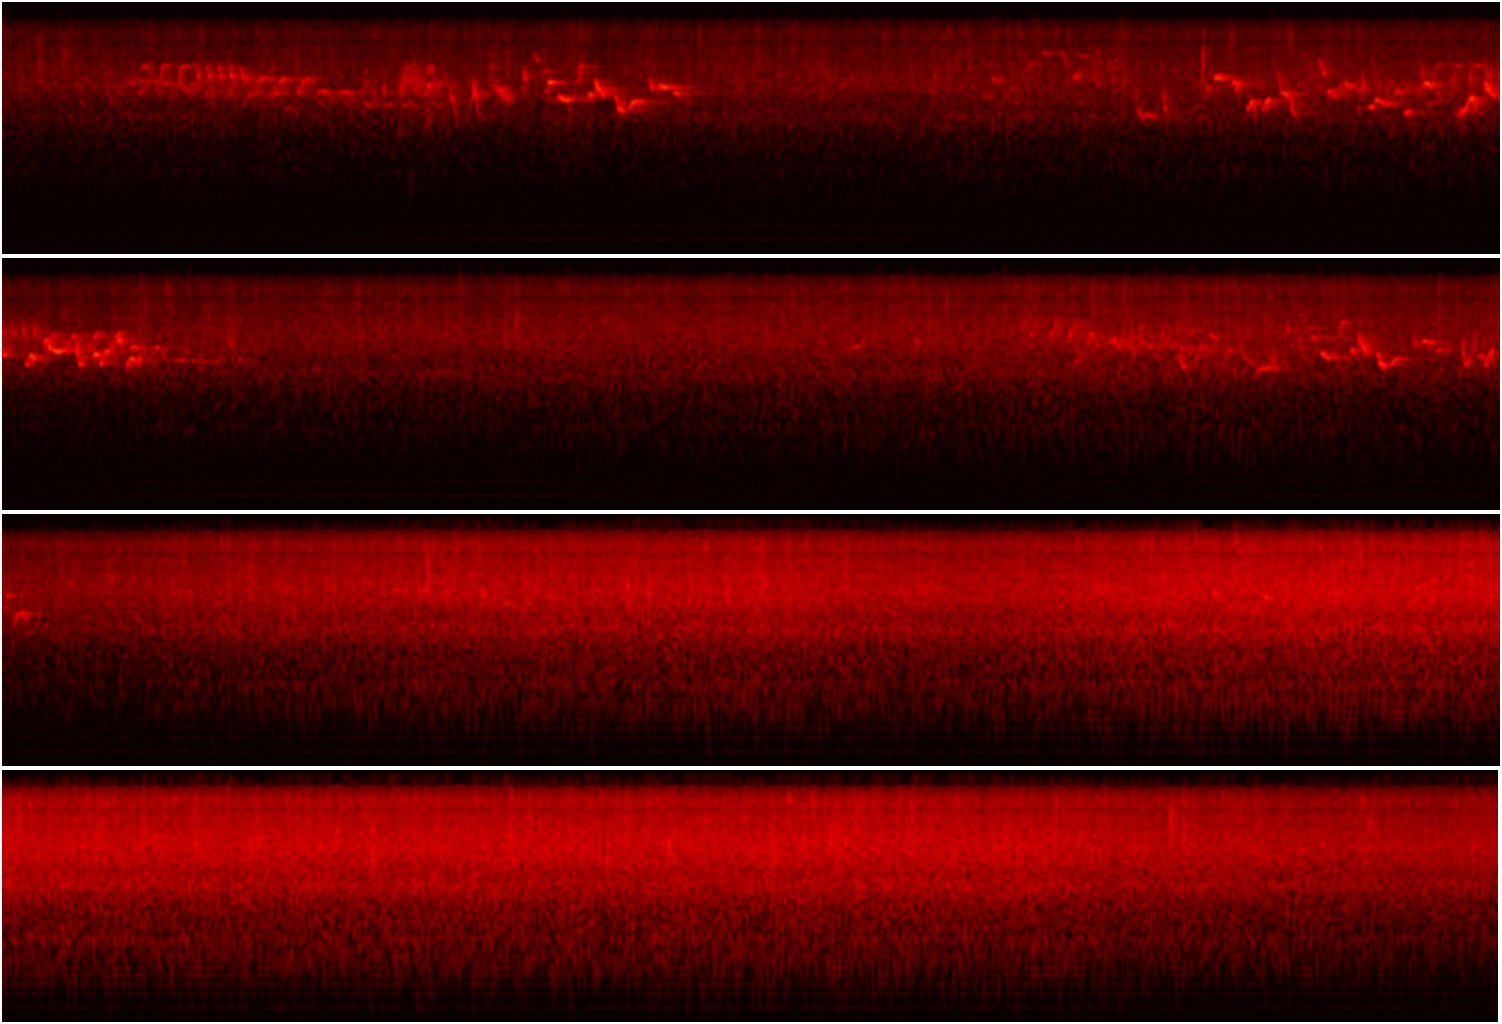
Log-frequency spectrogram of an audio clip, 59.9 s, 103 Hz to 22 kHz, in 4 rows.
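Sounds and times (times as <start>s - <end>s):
running water hiss: 0.0s - 59.9s
songbirds chirping: 0.4s - 20.2s, 22.9s - 32.7s.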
